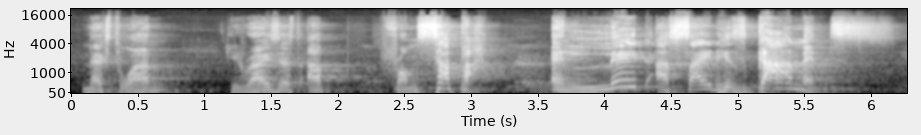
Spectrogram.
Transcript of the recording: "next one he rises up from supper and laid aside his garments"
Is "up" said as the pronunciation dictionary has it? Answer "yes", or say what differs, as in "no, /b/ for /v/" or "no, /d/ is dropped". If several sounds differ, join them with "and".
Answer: yes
